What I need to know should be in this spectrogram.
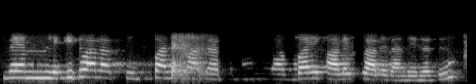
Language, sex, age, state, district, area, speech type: Telugu, female, 18-30, Telangana, Nagarkurnool, rural, conversation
